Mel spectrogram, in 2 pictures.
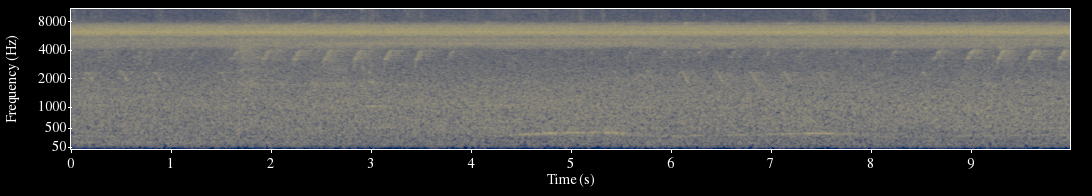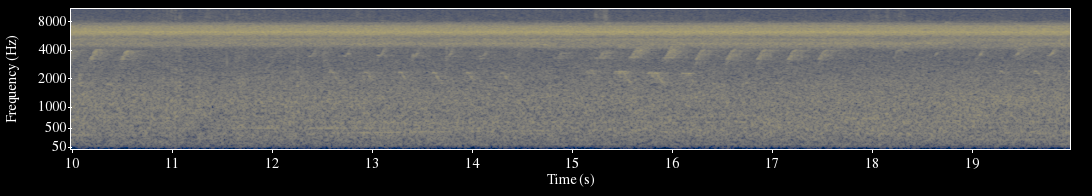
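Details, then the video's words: Loud summer cicada chorus, a constant piercing hiss over twenty seconds, with many faint trilled chirp series repeating in the background and a few soft lower whistles midway. "Cicada sounds"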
